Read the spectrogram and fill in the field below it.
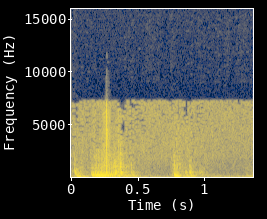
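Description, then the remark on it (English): Objects are cleared off a table to prepare for table tapping: a cluster of wooden clatters and thumps, then a second solid knock a moment later, with no voices. “Help me clear the table and you'll see.”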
